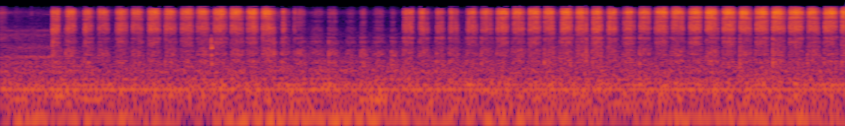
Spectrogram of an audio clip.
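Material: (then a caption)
Paper. A black marker rubs rapid back-and-forth strokes across the white paper page of a spiral sketchbook while coloring in a drawing. The bright, hissy scratching comes in quick, even pulses, about three per second, with a brief pause near the two-second mark before the strokes resume and grow slightly louder.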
